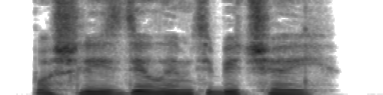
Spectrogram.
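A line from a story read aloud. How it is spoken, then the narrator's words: Quiet. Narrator (Russian): тихо говорит Матвей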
